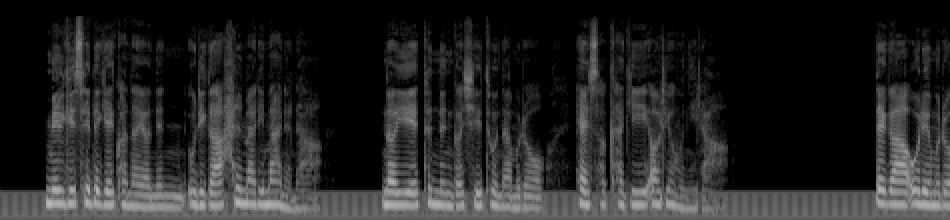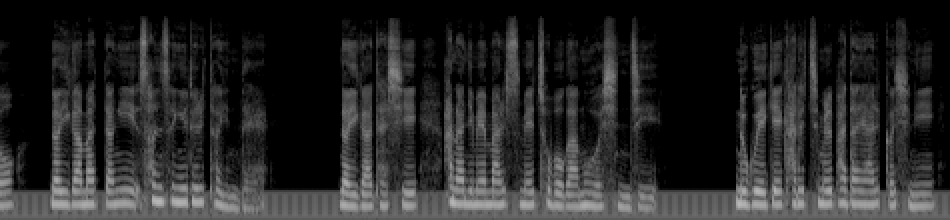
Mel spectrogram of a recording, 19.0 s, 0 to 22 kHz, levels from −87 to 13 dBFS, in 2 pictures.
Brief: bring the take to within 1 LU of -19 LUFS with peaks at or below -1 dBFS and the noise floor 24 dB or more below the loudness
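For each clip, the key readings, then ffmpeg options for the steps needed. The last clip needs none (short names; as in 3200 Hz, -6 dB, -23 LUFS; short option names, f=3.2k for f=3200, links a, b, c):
hum 60 Hz; harmonics up to 360 Hz; hum level -44 dBFS; loudness -28.0 LUFS; peak -13.0 dBFS; loudness target -19.0 LUFS
-> -af "bandreject=f=60:t=h:w=4,bandreject=f=120:t=h:w=4,bandreject=f=180:t=h:w=4,bandreject=f=240:t=h:w=4,bandreject=f=300:t=h:w=4,bandreject=f=360:t=h:w=4"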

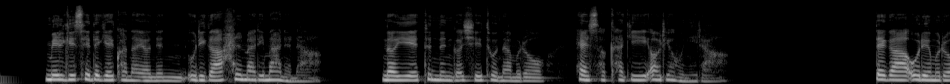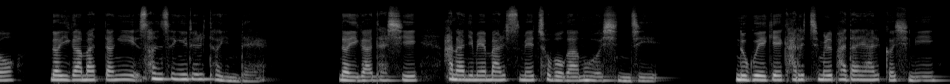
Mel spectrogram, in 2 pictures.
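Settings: hum none; loudness -28.5 LUFS; peak -13.0 dBFS; loudness target -19.0 LUFS
-> -af "volume=9.5dB"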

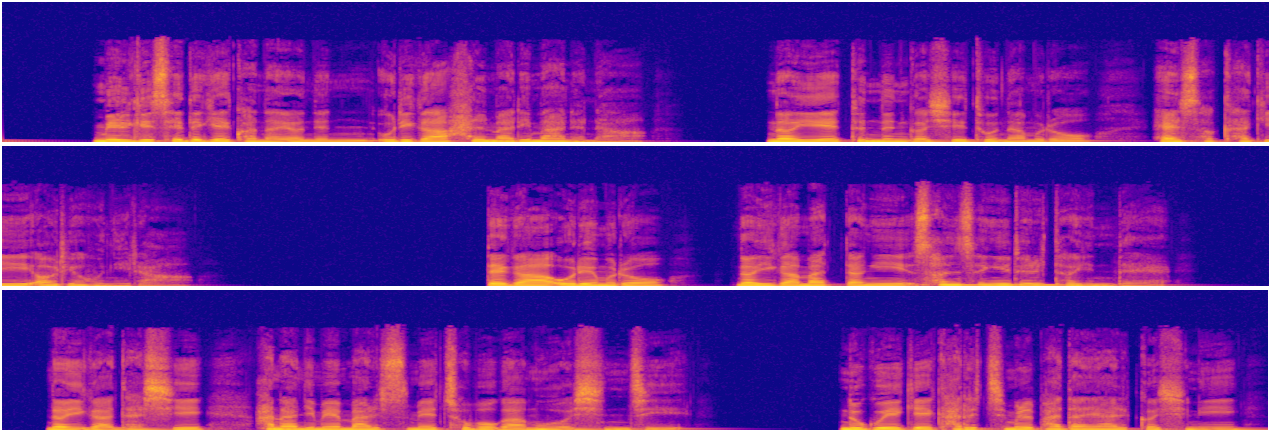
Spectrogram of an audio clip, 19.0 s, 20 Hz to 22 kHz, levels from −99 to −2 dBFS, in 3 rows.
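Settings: loudness -19.0 LUFS; peak -3.5 dBFS; noise floor -82 dBFS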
